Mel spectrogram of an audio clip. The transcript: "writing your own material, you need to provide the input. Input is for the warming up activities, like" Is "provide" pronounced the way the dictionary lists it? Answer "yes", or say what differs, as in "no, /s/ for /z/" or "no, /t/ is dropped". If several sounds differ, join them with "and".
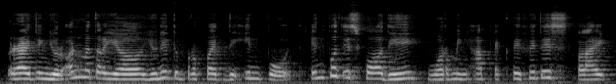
no, /f/ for /v/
